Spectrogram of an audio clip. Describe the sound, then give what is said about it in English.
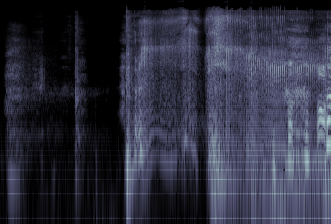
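Someone loudly mimics with their mouth the sound of a cat taking a loud shit, like a big fart: a short buzzy burst, a brief pause, then a longer, rougher sputtering blast, after a few faint quiet sounds. “like a big fart.”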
